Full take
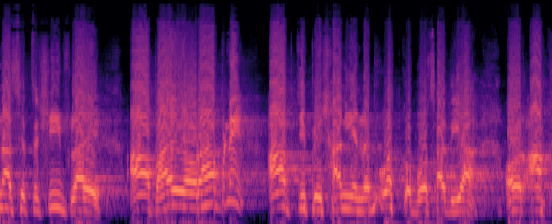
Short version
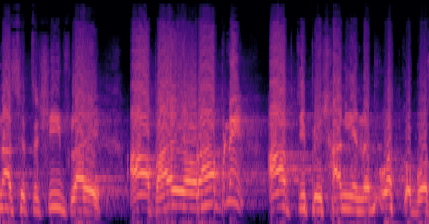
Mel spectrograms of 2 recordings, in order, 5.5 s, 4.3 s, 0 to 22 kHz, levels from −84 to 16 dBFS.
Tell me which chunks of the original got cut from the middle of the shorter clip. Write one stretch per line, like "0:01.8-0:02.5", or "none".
none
